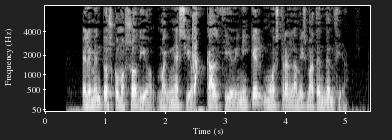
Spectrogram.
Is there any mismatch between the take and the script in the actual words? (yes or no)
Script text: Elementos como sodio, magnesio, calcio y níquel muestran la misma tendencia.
no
